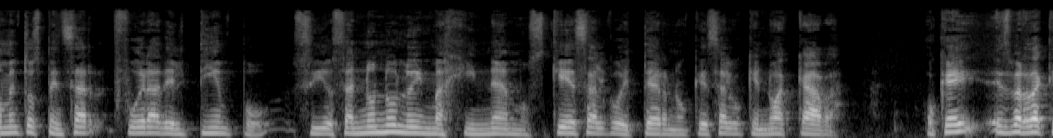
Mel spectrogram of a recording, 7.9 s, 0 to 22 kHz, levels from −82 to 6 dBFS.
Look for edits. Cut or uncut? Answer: cut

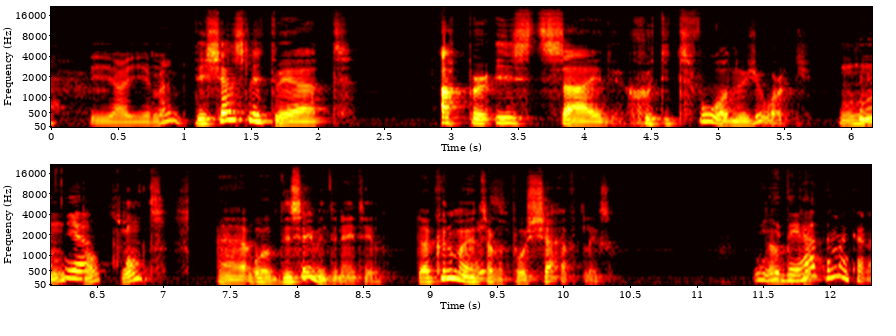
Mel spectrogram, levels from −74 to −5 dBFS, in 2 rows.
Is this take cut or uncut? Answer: cut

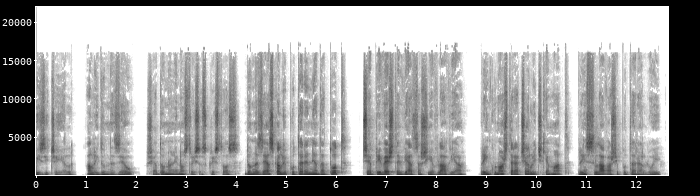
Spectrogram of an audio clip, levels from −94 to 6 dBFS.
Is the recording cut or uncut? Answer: cut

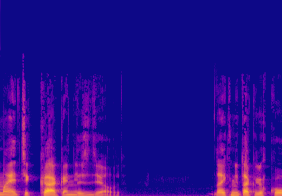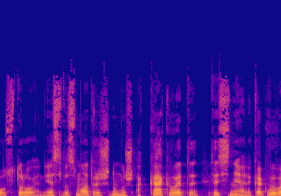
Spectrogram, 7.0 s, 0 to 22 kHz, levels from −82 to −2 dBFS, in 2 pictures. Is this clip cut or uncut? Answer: cut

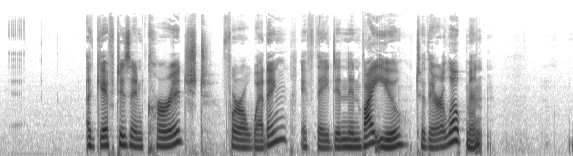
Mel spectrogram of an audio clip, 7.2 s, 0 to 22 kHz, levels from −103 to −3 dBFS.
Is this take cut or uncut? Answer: cut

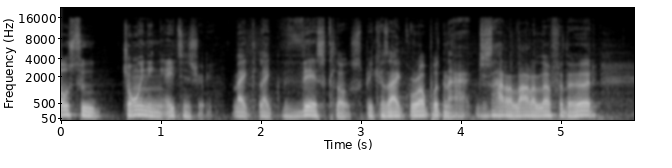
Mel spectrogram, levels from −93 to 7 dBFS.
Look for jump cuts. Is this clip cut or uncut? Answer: cut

